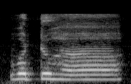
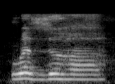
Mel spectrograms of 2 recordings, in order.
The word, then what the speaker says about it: والضحى: Okay, so bring your the edge of your tongue, the left edge of your tongue. Make sure that it's touching the upper edge of the teeth. So do that. والضحى.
